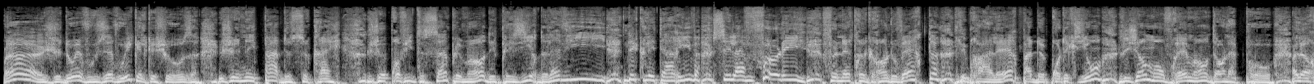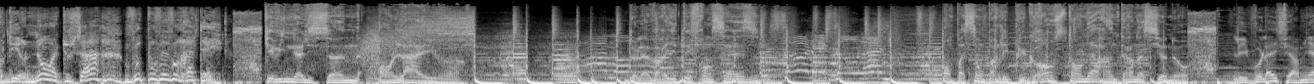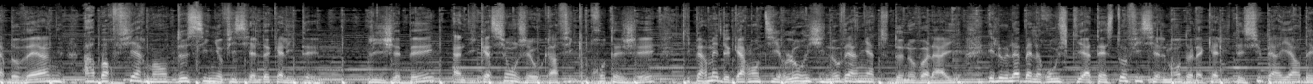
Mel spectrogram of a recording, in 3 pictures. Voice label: French Voice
